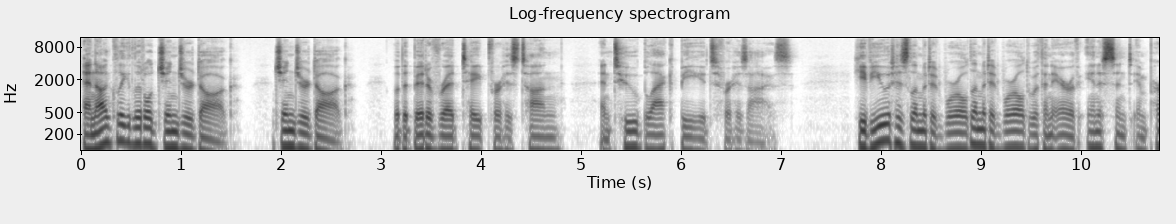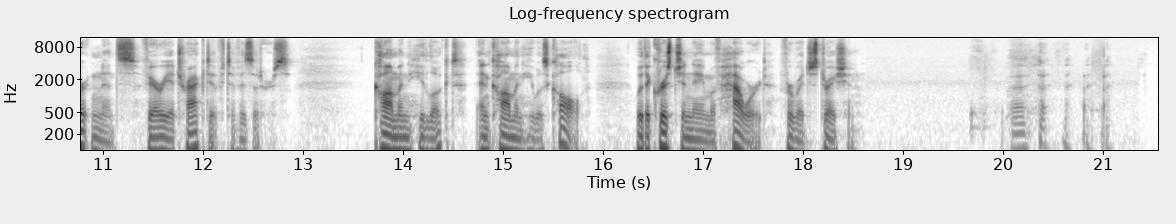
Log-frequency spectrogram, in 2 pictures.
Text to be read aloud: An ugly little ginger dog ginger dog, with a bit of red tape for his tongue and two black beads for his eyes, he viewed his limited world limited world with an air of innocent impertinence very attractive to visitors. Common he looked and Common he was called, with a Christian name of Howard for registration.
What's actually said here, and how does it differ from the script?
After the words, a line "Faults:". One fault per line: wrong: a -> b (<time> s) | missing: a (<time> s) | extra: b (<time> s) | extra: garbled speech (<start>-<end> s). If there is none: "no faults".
An ugly little ginger dog ginger dog, with a bit of red tape for his tongue and two black beads for his eyes, he viewed his limited world limited world with an air of innocent impertinence very attractive to visitors. Common he looked and Common he was called, with a Christian name of Howard for registration.
Faults:
no faults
